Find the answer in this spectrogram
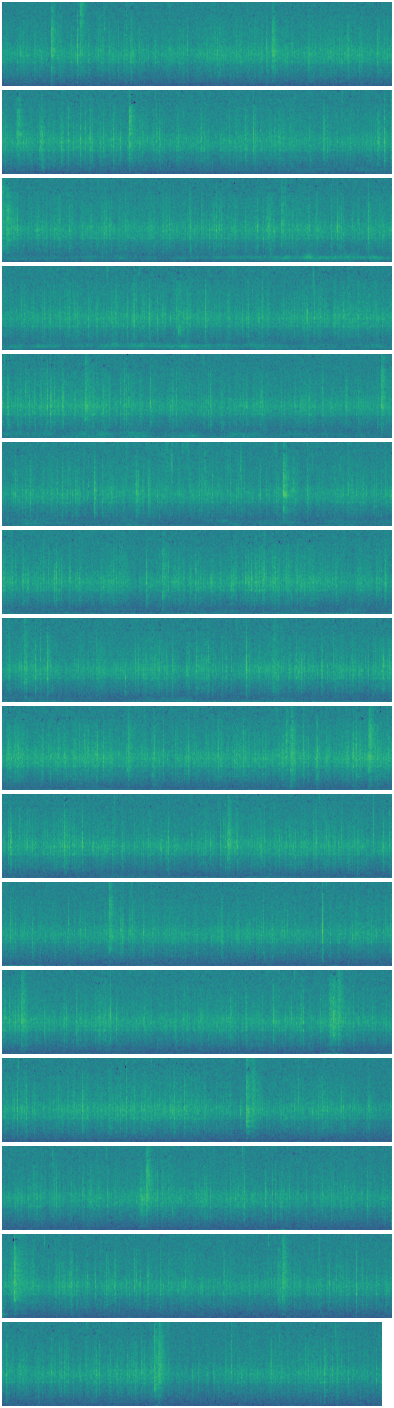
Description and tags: The sound of rain coming down steadily on a shabby lean-to between two terraced houses, with regular drips through the cracked glass onto the tiled floor below and an airplane passing overhead.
